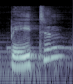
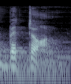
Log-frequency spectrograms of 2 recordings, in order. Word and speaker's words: baton: The British pronounce this as baiton and the Americans pronounce this as beton.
